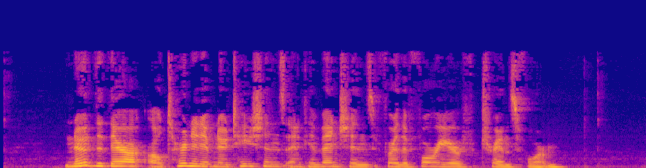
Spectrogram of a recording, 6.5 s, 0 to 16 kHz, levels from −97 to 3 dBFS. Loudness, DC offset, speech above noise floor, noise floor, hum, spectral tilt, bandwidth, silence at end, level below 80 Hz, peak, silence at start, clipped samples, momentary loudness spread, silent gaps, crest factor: -20 LUFS; under 0.1%; 35 dB; -56 dBFS; none; -5 dB/octave; 11.5 kHz; 0.8 s; -56 dBFS; -2 dBFS; 0.65 s; under 0.1%; 10 LU; none; 20 dB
